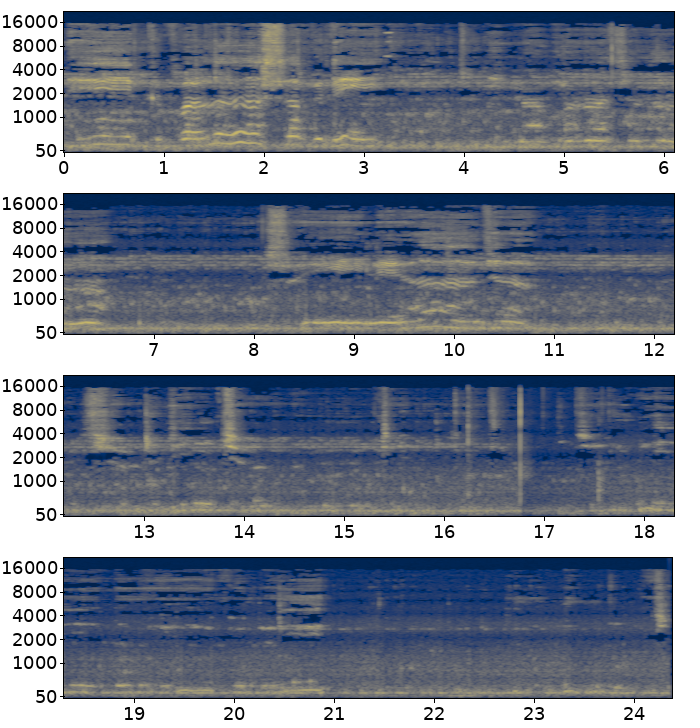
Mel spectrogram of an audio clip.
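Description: A vehicle's engine hums, heard from inside while driving at speed.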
